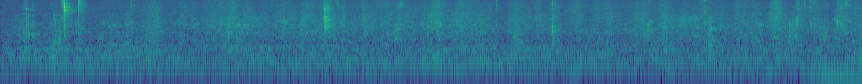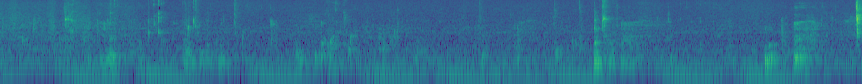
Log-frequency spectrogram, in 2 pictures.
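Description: A person chewing food with soft, scattered wet mouth clicks and lip smacks.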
